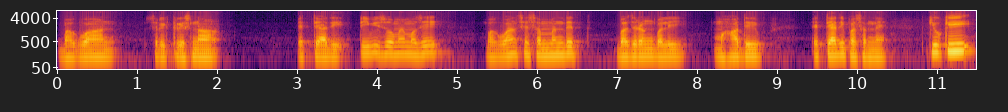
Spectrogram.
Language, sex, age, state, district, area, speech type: Hindi, male, 18-30, Rajasthan, Jodhpur, rural, spontaneous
